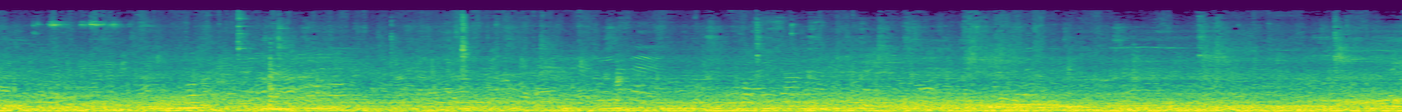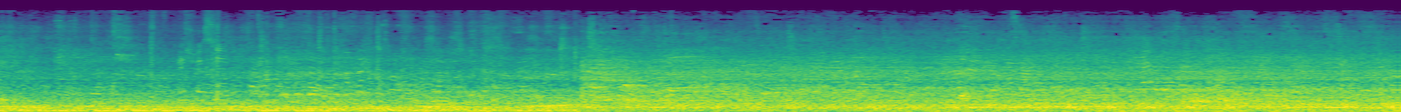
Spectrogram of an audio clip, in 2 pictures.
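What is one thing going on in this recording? Footsteps of a person walking tap on stone paving.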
